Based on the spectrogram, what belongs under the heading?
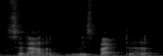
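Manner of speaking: ordinary delivery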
